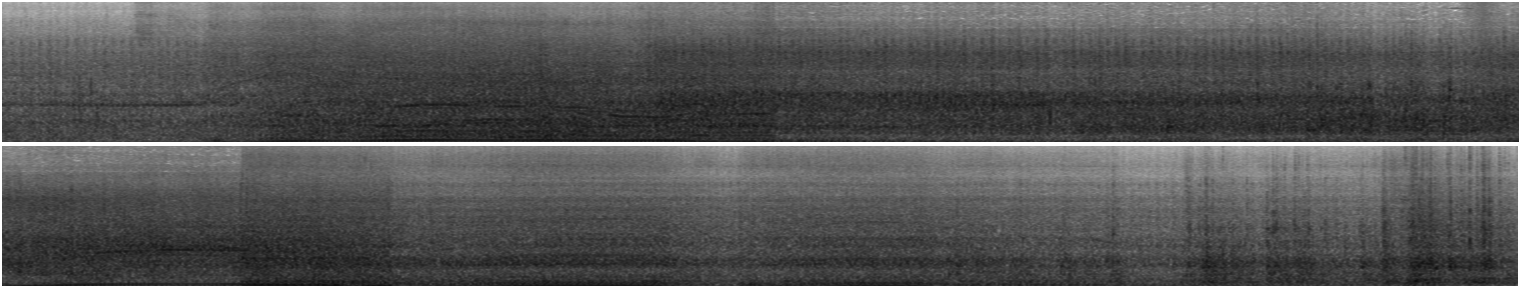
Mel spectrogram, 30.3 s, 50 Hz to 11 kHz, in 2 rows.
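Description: Diesel engine of a MAN 10t gl 8x8 military truck working under load as it crawls over a wave track. The engine note climbs and holds twice as it pulls over the humps, with irregular knocks from the truck near the end.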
